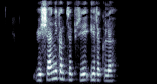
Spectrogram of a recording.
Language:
Chuvash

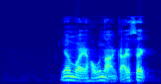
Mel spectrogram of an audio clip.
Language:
Cantonese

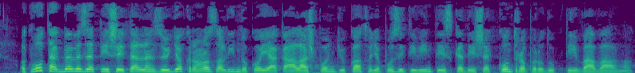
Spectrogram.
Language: Hungarian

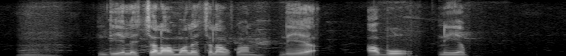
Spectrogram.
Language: Santali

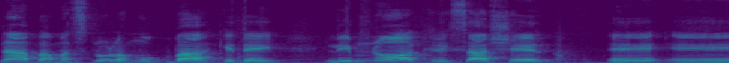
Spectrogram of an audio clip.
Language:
Hebrew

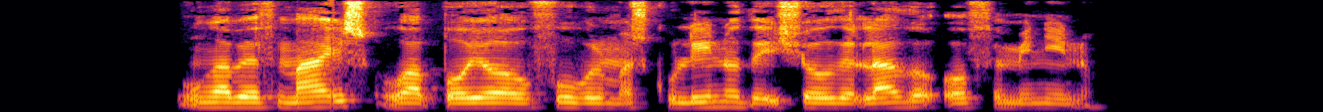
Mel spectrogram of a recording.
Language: Galician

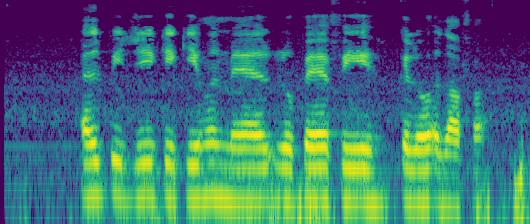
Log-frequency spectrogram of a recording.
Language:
Urdu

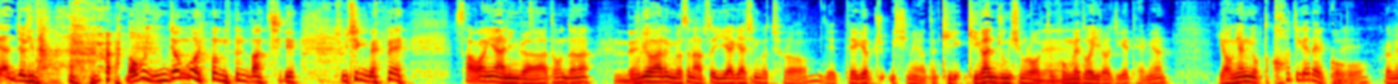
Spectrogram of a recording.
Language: Korean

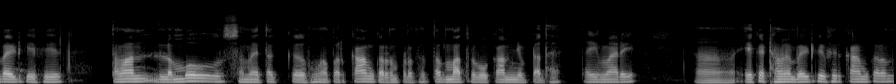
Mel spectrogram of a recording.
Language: Rana Tharu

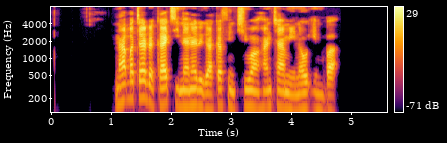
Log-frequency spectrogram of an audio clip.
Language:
Hausa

